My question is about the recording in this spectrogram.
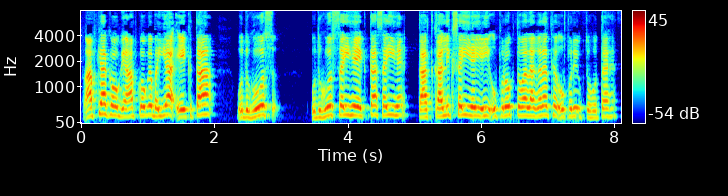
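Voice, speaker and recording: A man's voice: high voice, moderate pace. A man teaching an online exam-prep grammar lesson, explaining step by step and asking his students questions that he answers himself. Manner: urges viewers to like and subscribe.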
